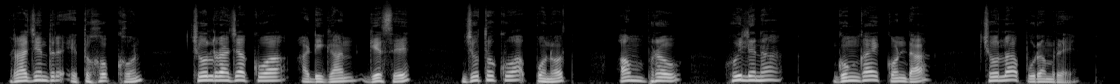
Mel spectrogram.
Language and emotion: Santali, neutral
